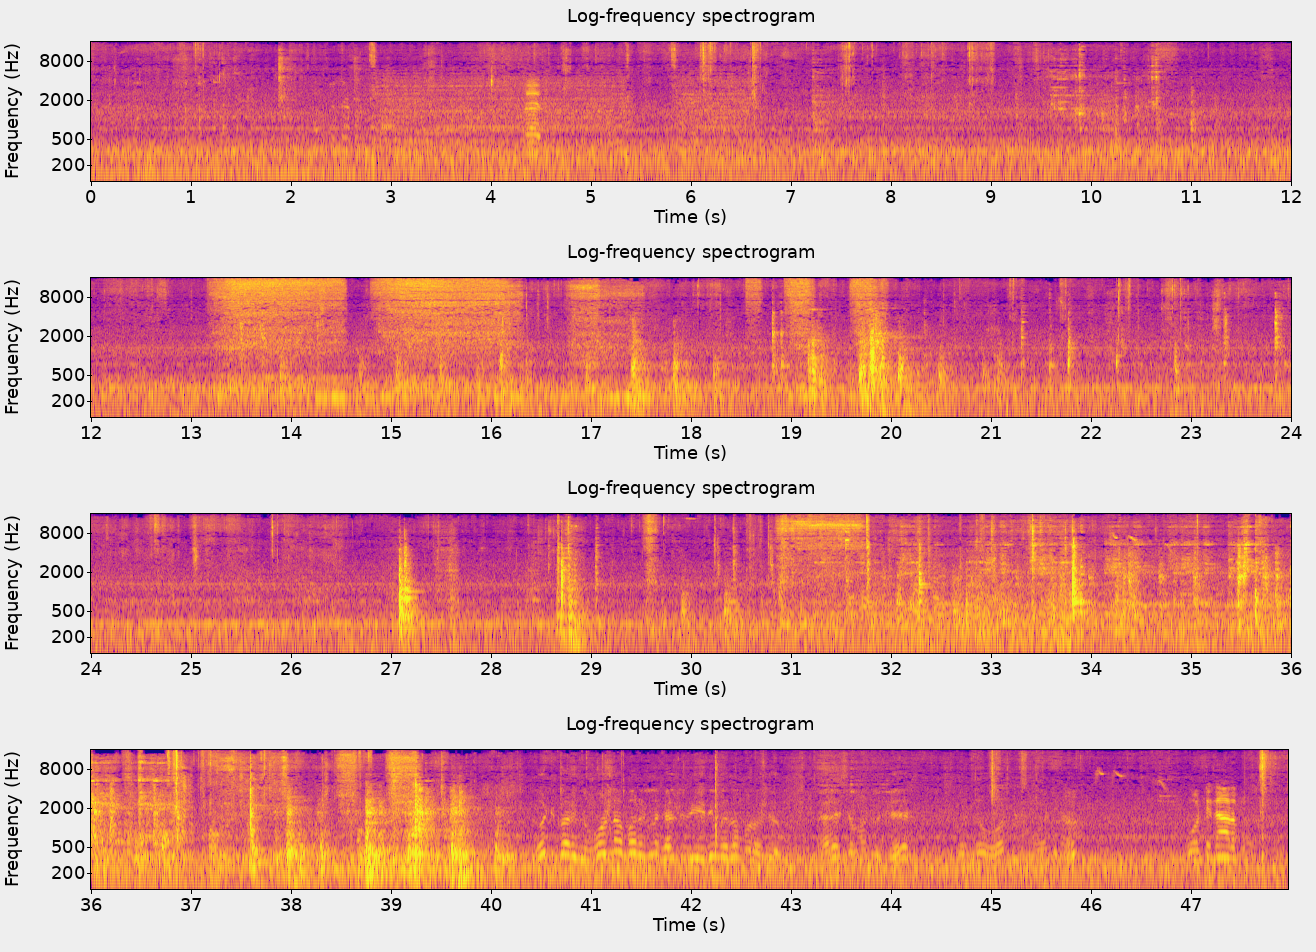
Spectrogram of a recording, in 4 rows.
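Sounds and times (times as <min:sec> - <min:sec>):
drilling rig engine running: 0:00.0 - 0:47.9
hissing bursts: 0:13.2 - 0:17.3, 0:18.6 - 0:19.9
sharp metal knocks: 0:30.4 - 0:40.3.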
